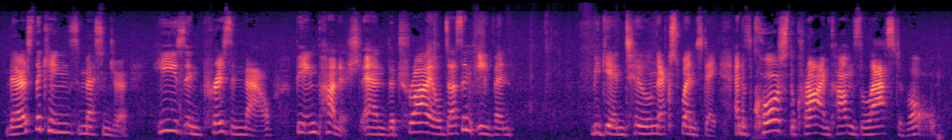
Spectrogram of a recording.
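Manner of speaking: ordinary delivery, nothing marked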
